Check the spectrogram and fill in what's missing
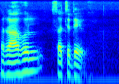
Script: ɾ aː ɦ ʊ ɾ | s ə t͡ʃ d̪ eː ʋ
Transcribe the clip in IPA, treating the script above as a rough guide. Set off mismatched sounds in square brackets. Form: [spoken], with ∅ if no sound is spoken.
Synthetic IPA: ɾ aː ɦ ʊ [l] | s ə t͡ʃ d̪ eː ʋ

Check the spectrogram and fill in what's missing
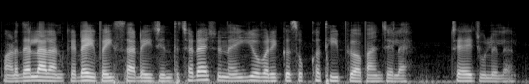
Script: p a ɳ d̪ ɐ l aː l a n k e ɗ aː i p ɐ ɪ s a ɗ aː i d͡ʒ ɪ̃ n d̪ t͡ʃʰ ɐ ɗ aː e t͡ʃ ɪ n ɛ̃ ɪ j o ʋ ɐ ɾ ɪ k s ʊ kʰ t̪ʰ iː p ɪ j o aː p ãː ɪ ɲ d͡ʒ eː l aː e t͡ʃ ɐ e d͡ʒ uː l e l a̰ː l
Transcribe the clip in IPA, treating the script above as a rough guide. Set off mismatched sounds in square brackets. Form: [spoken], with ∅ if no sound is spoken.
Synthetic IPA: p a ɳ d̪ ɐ l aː l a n k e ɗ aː i p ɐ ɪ s a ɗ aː i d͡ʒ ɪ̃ n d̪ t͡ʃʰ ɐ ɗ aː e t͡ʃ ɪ n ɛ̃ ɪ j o ʋ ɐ ɾ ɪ k s ʊ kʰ t̪ʰ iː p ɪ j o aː p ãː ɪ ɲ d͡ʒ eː l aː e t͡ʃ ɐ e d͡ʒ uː l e l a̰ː l

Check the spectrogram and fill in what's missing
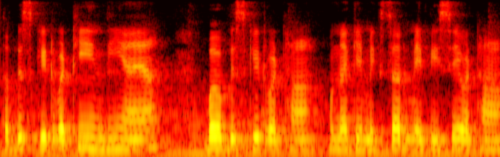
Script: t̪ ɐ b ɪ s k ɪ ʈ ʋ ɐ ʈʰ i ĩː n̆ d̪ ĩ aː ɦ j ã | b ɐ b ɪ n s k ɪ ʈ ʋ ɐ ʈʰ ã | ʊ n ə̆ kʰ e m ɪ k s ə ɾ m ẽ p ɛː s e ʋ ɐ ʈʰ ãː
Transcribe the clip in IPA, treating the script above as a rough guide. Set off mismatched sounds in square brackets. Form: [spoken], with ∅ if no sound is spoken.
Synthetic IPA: t̪ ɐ b ɪ s k ɪ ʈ ʋ ɐ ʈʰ i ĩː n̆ d̪ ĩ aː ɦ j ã | b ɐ b ɪ [∅] s k ɪ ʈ ʋ ɐ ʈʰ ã | ʊ n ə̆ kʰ e m ɪ k s ə ɾ m ẽ p [iː] s e ʋ ɐ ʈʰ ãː

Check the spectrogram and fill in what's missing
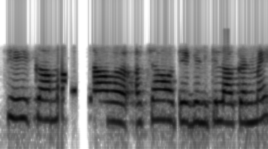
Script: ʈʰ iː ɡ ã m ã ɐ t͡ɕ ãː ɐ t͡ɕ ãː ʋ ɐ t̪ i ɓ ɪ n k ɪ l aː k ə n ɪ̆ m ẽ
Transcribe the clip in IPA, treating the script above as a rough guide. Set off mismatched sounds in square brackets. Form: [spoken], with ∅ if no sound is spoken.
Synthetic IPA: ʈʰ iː [k] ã m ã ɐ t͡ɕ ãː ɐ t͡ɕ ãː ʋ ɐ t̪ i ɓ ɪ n k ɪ l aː k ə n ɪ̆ m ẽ

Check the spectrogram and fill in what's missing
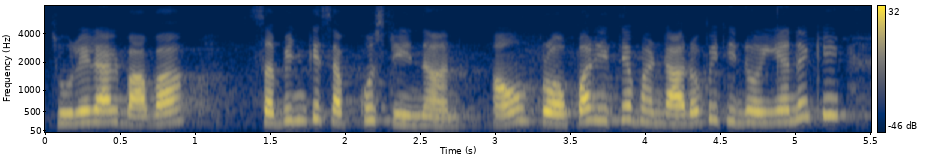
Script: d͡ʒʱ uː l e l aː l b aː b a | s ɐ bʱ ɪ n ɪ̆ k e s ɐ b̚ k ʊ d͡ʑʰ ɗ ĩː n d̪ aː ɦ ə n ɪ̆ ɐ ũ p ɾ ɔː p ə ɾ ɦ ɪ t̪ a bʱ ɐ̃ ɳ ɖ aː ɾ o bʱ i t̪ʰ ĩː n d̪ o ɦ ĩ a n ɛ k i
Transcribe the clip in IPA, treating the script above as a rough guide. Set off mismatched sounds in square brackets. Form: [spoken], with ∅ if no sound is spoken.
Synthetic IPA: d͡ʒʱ uː l e l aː l b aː b a | s ɐ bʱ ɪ n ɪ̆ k e s ɐ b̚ k ʊ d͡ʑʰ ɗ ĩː n d̪ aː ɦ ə n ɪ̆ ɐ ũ p ɾ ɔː p ə ɾ ɦ ɪ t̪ [e] bʱ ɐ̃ ɳ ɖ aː ɾ o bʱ i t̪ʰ ĩː n d̪ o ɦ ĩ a n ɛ k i

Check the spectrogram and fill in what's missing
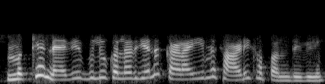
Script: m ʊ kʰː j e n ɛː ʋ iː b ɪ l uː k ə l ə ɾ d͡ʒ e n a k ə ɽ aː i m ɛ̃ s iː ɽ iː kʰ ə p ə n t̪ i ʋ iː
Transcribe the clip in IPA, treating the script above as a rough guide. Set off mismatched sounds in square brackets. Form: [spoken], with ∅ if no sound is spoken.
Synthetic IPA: m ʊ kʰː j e n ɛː ʋ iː b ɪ l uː k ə l ə ɾ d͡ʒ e n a k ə ɽ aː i m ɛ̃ s [aː] ɽ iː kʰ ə p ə n [d̪] i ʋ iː

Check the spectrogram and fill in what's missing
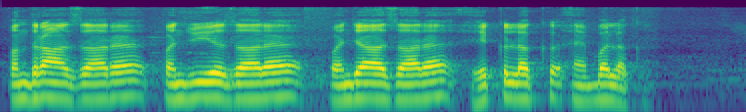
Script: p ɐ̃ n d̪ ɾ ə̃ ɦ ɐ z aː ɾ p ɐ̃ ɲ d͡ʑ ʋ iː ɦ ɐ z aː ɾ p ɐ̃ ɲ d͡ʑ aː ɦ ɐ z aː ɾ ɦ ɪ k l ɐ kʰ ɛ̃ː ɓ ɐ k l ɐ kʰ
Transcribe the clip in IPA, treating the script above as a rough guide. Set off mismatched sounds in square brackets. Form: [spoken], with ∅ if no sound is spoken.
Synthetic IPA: p ɐ̃ n d̪ ɾ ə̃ ɦ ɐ z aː ɾ p ɐ̃ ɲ d͡ʑ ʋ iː ɦ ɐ z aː ɾ p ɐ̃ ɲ d͡ʑ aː ɦ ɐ z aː ɾ ɦ ɪ k l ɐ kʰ ɛ̃ː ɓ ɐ [∅] l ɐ kʰ

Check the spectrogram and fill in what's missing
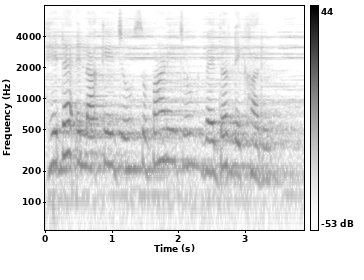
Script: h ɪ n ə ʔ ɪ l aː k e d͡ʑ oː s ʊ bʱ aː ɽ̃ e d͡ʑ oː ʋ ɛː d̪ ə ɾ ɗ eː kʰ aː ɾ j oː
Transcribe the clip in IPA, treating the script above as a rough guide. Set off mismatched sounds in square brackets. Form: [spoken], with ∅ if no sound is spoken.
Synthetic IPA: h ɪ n ə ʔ ɪ l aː k e d͡ʑ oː s ʊ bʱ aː ɽ̃ e d͡ʑ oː ʋ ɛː d̪ ə ɾ ɗ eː kʰ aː ɾ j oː

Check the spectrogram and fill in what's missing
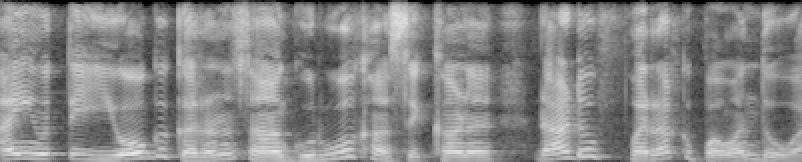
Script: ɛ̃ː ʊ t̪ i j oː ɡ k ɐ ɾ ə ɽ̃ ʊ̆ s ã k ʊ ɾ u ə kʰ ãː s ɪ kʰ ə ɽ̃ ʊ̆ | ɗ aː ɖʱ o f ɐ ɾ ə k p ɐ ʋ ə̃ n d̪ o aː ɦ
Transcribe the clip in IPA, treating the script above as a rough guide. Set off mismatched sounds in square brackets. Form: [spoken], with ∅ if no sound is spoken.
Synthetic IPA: ɛ̃ː ʊ t̪ [e] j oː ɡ k ɐ ɾ ə ɽ̃ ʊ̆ s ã [ɡ] ʊ ɾ u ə kʰ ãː s ɪ kʰ ə ɽ̃ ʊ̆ | ɗ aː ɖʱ o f ɐ ɾ ə k p ɐ ʋ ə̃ n d̪ o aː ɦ

